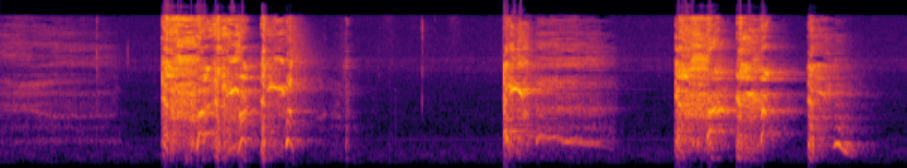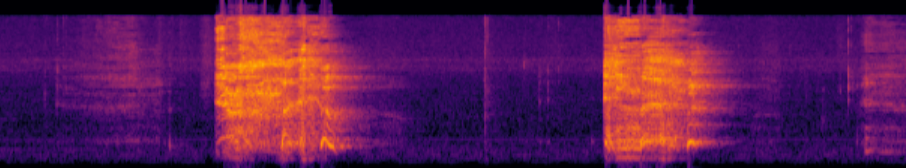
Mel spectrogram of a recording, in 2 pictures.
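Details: Five harsh, forceful coughing bouts with a rough, choking quality, separated by quiet pauses; harsh choking cough.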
